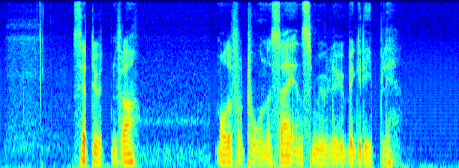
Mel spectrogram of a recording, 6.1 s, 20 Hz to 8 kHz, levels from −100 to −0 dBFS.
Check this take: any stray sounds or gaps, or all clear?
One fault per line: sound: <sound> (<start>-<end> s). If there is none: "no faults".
no faults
